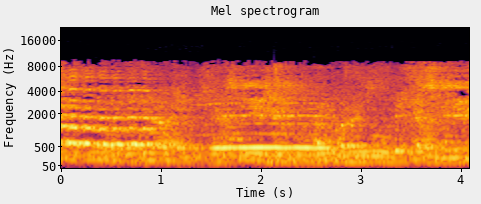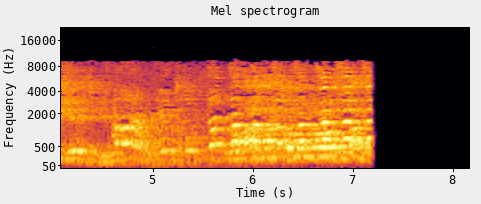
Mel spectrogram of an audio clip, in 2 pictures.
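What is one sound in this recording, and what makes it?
A man speaks with animation into a microphone, his voice echoing in a large room.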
